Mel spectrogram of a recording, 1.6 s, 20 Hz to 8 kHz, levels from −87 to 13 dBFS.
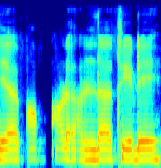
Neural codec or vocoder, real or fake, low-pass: codec, 16 kHz, 4.8 kbps, FACodec; fake; 7.2 kHz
